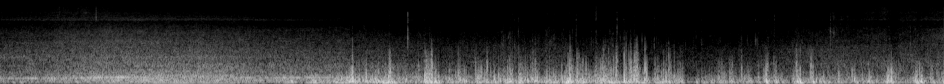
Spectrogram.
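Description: Outdoor wind gusts buffet the microphone in a loud, continuous rumble that surges and dips, with scattered rustling and flapping noises and no talk.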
